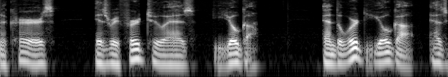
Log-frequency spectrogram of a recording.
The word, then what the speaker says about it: yoga: In India, yoga is not pronounced yoga. Some of you will be surprised by this. When you go to India, you'll hear people pronouncing the word yo. Yo, y o g. The a is elided.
